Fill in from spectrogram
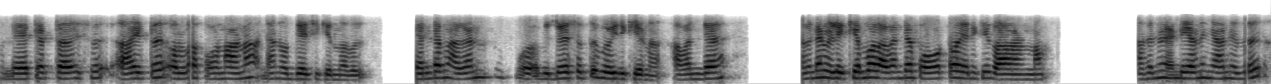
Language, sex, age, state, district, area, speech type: Malayalam, female, 60+, Kerala, Alappuzha, rural, conversation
